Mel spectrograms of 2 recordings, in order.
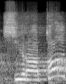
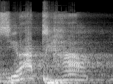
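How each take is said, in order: First: The vowels sound like o, with heavy consonants. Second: The vowels sound like a, with plain consonants. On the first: This is how the word is read from Arabic script. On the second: This is how it is read from a Latin transliteration.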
